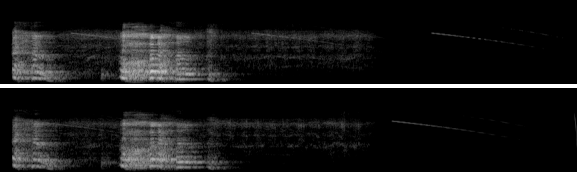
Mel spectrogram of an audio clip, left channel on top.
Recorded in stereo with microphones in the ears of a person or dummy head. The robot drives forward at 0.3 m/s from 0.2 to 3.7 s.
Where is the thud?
I don't hear a thud.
